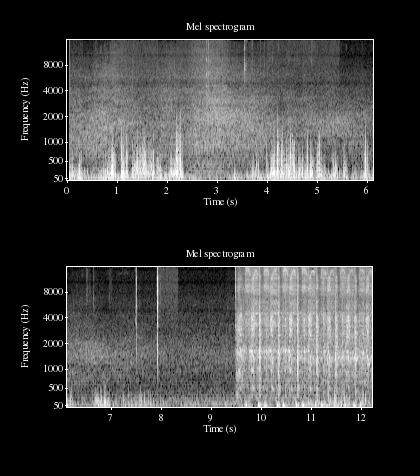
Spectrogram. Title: Ducati monster won't start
